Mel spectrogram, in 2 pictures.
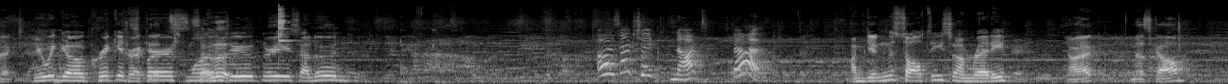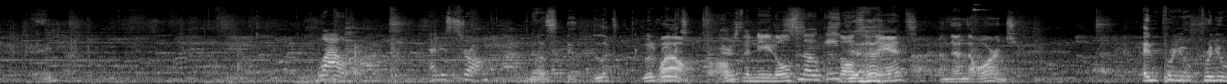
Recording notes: record LIVE inside their favorite EPCOT attraction, La Cava del Tequila!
